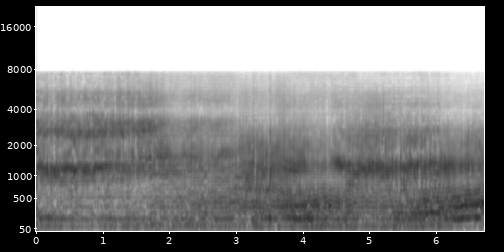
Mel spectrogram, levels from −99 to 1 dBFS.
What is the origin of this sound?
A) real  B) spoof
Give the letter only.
B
